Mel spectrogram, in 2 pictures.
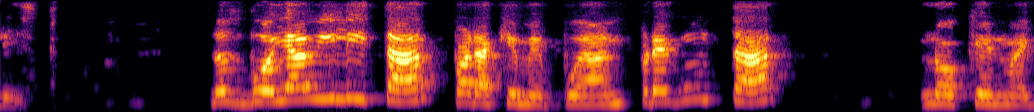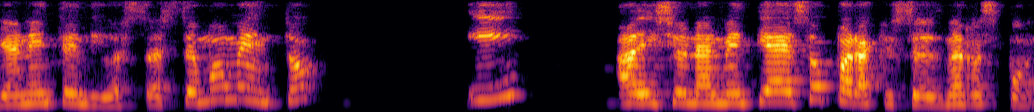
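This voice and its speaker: Pausing often and at length, a woman speaks at a high pitch with lively intonation. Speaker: math teacher. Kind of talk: online class lecture. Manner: fast.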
